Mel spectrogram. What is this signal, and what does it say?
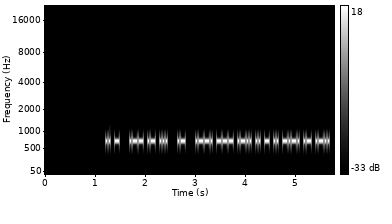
Morse code, heard as a keyed tone, about 37 wpm, 700 Hz. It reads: IT WAS A POLITICAL
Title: Sentences from Top 1000 Words - Review Part 5 - 40wpm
